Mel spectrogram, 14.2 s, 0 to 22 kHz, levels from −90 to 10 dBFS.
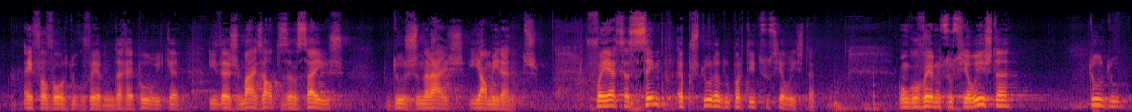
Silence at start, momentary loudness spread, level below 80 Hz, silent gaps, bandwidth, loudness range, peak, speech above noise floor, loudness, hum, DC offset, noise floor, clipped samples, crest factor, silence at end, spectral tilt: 0.15 s; 20 LU; -58 dBFS; none; 15.5 kHz; 3 LU; -6 dBFS; 25 dB; -23 LUFS; none; under 0.1%; -47 dBFS; under 0.1%; 18 dB; 0 s; -4.5 dB/octave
